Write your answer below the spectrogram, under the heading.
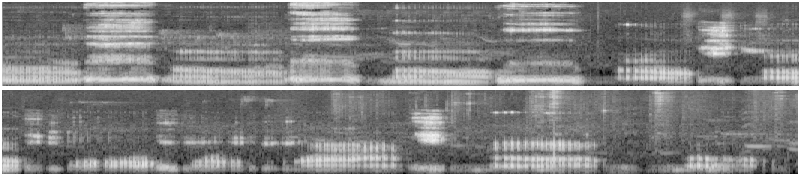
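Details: Wild koala in the Australian bush gives a deep, rasping growl of belch-like grunts repeated about once a second.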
